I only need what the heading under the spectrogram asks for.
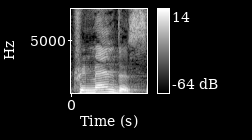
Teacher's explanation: vous avez l'accent tonique sur la deuxième syllabe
